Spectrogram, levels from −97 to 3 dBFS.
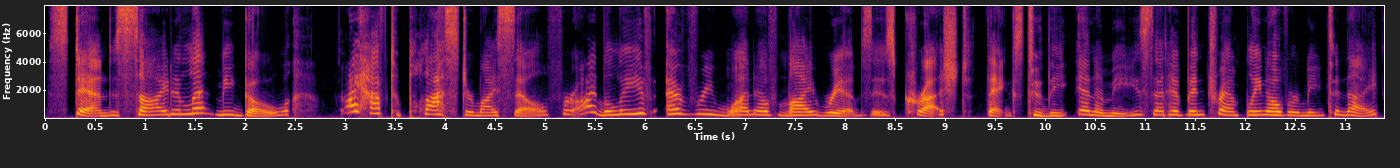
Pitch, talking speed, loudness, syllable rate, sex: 255 Hz, 150 wpm, -20 LUFS, 3.9 syllables/s, female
